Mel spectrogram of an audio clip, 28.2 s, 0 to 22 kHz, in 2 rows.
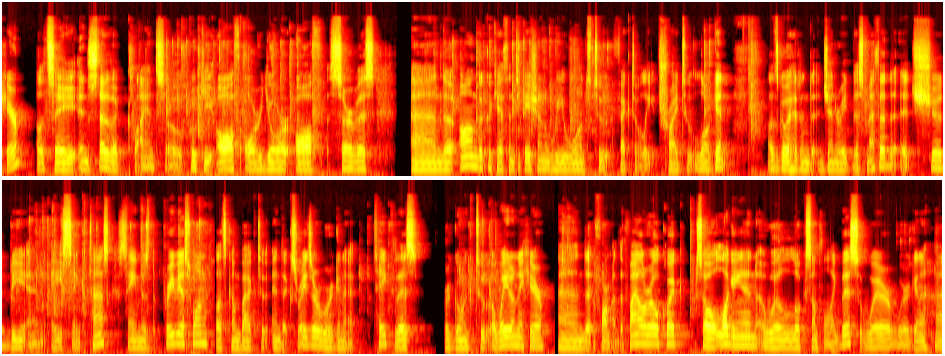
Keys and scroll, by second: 0.9 ctrl+v, 7.2 Return, 10.5 alt+Return, 19.6 ctrl+x, 24.5 ctrl+v.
